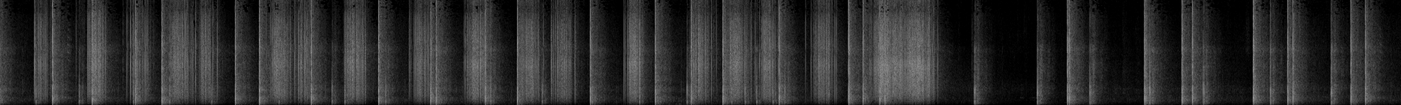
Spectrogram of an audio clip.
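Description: J-Fireworks Temptation consumer firework battery firing shot after shot, about one to two sharp reports a second, each followed by a short noisy tail. A little past halfway there is a longer unbroken stretch of noise, then a pause of a second or so before the quick shots resume.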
